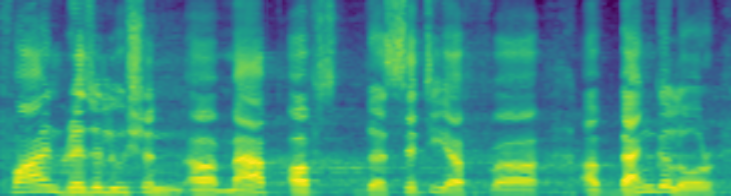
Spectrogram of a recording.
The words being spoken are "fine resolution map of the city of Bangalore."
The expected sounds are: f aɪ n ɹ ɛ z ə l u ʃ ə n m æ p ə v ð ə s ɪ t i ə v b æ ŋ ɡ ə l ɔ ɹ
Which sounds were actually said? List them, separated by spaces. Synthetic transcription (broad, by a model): f aɪ n ɹ ɛ z ə l u ʃ ə n m æ p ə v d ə s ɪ t i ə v b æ ŋ ɡ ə l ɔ ɹ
